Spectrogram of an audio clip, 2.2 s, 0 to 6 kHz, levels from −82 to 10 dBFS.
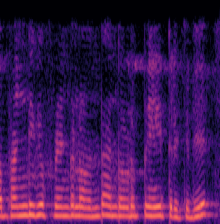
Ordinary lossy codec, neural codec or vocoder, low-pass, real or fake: none; codec, 16 kHz in and 24 kHz out, 1 kbps, XY-Tokenizer; 5.4 kHz; fake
